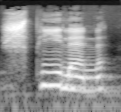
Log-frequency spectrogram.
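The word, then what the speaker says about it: spielen: همین قانون رو برای اسپه هم داریم، اگه در ابتدای سیلاب بیاد صدای اشپ میده، مثل شپیلن، شپیلن به معنای بازی کردن، شپغشن، شپغشن به معنای صحبت کردن هستش.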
